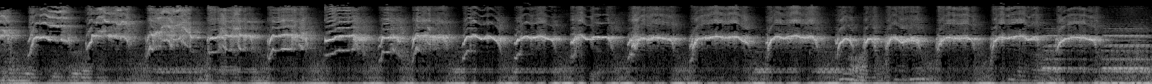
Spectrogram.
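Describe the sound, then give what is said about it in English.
A person imitates a rabbit's call, as done to make a fox come, with a rapid, continuous series of shrill, high-pitched squealing bursts, loud and steady for about eleven seconds without any talking. “with impression of a rabbit”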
